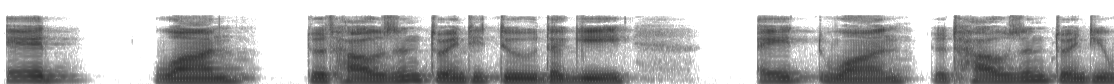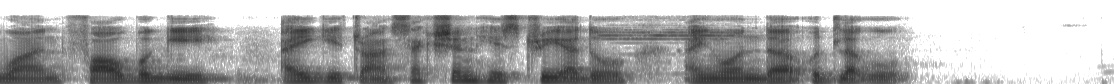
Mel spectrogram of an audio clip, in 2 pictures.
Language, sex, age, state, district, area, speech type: Manipuri, male, 18-30, Manipur, Bishnupur, rural, read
